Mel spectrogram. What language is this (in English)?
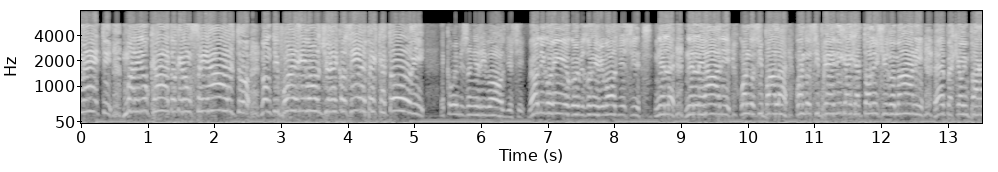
Italian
